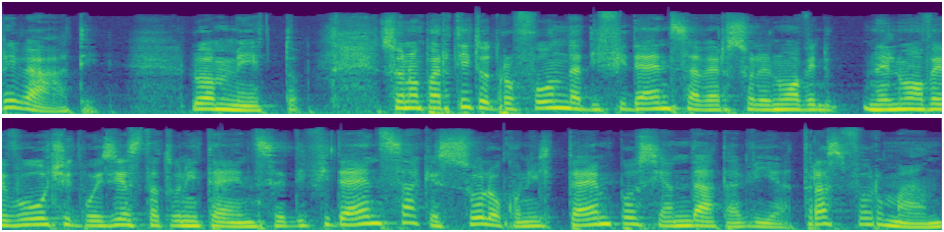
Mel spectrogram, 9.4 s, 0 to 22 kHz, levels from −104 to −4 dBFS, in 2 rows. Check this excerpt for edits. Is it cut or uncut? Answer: cut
